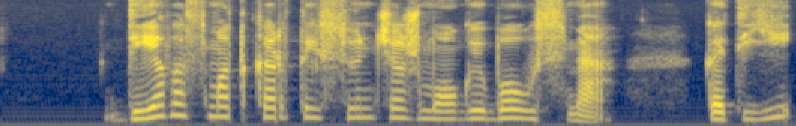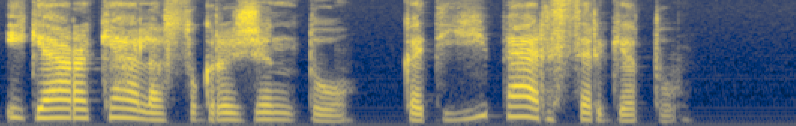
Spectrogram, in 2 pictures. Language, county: Lithuanian, Alytus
